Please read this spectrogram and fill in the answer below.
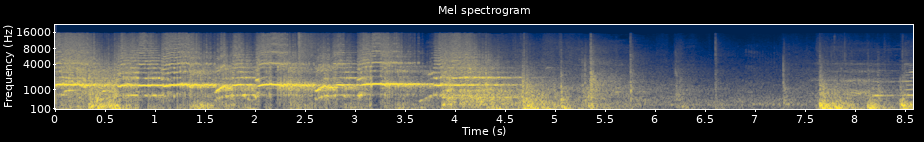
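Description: A woman screaming in long, high cries held for seconds at a time, stopping about four and a half seconds in; then scattered knocks and a loud thud near the end as bodies scuffle on a wooden stage floor.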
